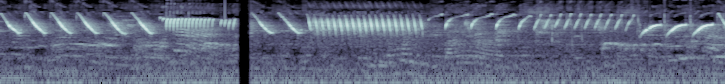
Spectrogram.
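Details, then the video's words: Vigorously singing canary, a lure song meant to stimulate other canaries to sing quickly: rapid descending whistled sweeps repeated about four per second, broken by buzzy rolled trills and a brief gap, then more sweeping notes. "Pancingan Suara Burung Kenari Gacor, AMPUH Rangsang Kenari Cepat Bunyi!!!"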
